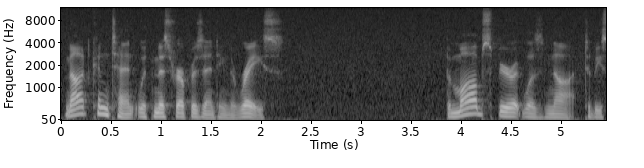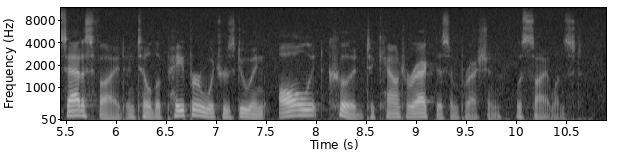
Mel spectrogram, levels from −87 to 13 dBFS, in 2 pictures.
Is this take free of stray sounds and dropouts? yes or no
yes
